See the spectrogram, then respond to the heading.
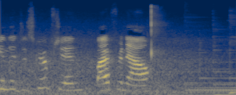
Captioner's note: snap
